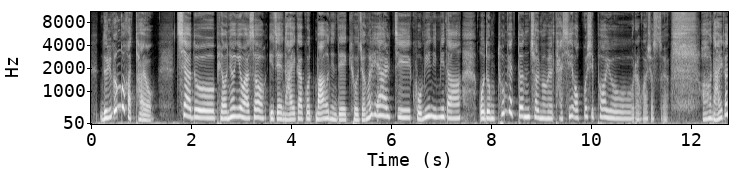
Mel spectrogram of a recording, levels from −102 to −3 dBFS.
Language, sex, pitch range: Korean, female, 190-250 Hz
